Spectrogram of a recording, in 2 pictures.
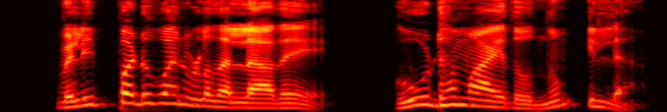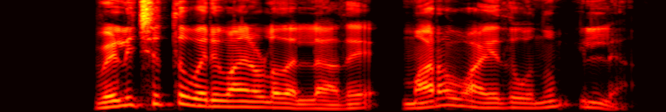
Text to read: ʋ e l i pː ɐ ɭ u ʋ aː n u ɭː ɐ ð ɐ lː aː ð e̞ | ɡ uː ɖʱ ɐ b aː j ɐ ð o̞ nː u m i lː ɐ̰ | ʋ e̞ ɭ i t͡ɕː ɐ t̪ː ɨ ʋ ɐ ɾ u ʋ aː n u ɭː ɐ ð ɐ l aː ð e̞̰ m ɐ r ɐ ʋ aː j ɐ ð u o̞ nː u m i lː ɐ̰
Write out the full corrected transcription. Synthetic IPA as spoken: ʋ e ɭ i pː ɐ ɽ u ʋ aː n u ɭː ɐ ð ɐ lː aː ð e̞ | ɡ uː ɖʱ ɐ m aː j ɐ ð o̞ nː u m i lː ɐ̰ | ʋ e̞ ɭ i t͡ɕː ɐ t̪ː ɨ ʋ ɐ ɾ u ʋ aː n u ɭː ɐ ð ɐ lː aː ð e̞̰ m ɐ r ɐ ʋ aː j ɐ ð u o̞ nː u m i lː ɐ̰

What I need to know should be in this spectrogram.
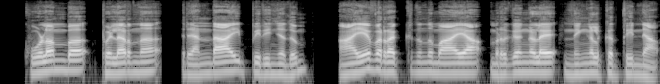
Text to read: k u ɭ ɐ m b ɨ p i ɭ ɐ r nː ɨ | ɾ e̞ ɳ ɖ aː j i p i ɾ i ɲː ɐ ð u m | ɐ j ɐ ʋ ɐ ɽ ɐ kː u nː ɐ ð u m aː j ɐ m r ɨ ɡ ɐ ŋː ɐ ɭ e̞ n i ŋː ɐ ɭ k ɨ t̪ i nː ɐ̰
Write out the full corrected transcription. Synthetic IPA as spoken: k u ɭ ɐ m b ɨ p i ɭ ɐ r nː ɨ | ɾ e̞ ɳ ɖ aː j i p i ɾ i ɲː ɐ ð u m | ɐ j ɐ ʋ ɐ r ɐ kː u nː ɐ ð u m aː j ɐ m r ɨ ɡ ɐ ŋː ɐ ɭ e̞ n i ŋː ɐ ɭ k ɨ t̪ i nː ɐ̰

